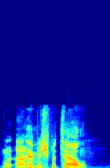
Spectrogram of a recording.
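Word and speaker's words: Himesh Patel: Hemish Patel.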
